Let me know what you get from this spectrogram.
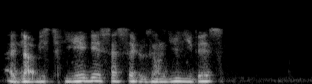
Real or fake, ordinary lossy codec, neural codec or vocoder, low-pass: fake; Opus, 16 kbps; codec, 24 kHz, 0.9 kbps, WavTokenizer, medium speech release version 1; 5.4 kHz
